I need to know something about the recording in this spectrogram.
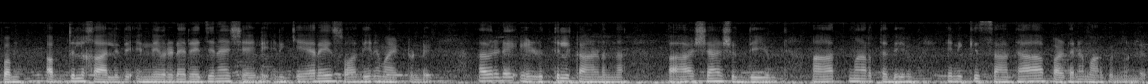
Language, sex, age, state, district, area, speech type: Malayalam, male, 18-30, Kerala, Kozhikode, rural, spontaneous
